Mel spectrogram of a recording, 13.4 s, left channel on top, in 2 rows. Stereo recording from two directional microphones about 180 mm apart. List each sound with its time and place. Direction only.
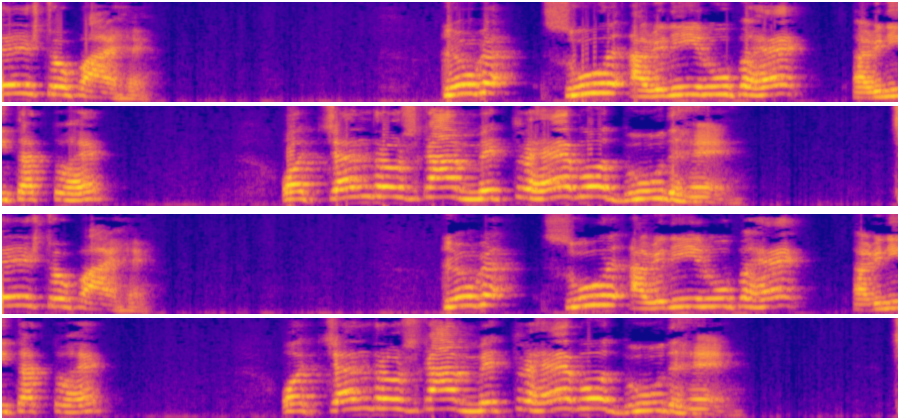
0.0 s a man's voice: 45° left (ahead or behind)
3.3 s speech: 45° left (ahead or behind)
8.7 s speech: 45° left (ahead or behind)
